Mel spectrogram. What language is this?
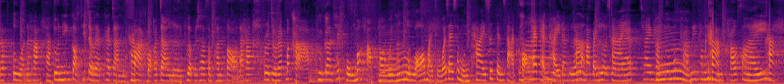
Thai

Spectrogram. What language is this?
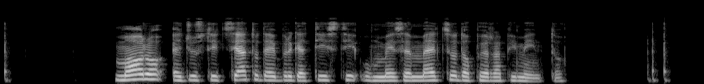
Italian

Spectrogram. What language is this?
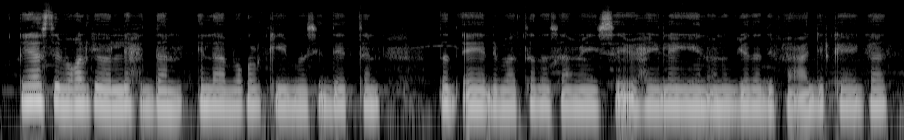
Somali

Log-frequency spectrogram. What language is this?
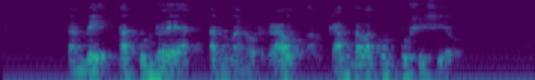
Catalan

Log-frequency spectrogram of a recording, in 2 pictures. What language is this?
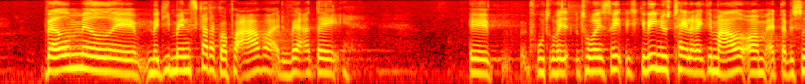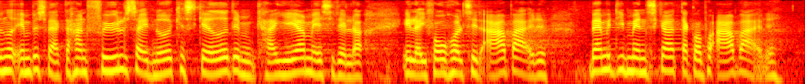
Danish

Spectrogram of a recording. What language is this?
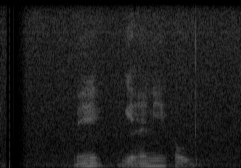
Sinhala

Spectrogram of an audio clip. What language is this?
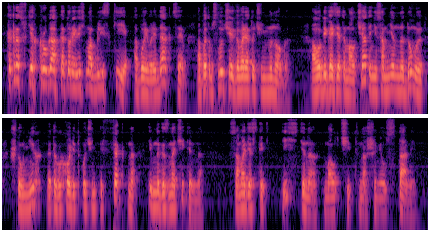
Russian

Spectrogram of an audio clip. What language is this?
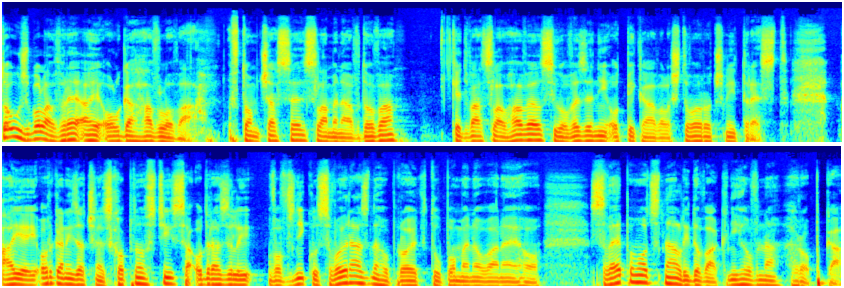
Slovak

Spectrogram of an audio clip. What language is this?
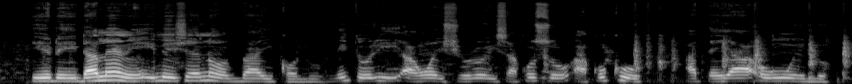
Yoruba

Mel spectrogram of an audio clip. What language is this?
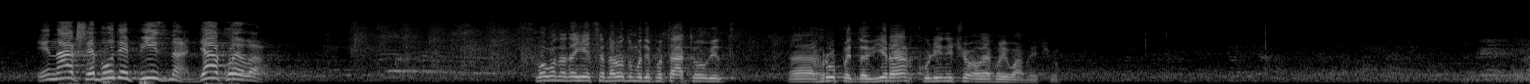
Ukrainian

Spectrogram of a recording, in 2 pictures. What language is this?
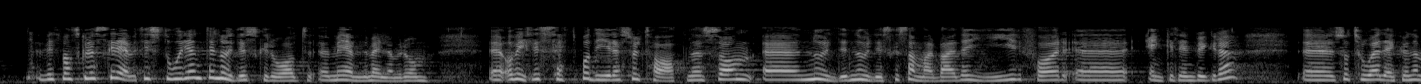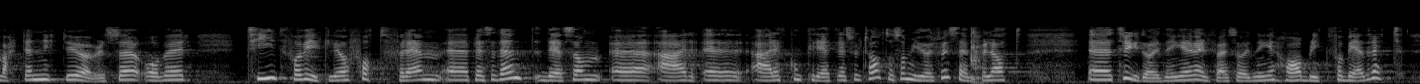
Norwegian Bokmål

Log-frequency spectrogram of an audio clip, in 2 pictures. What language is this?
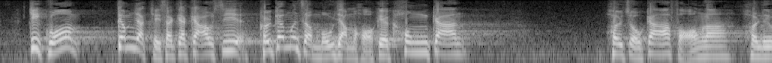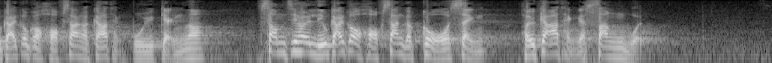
Cantonese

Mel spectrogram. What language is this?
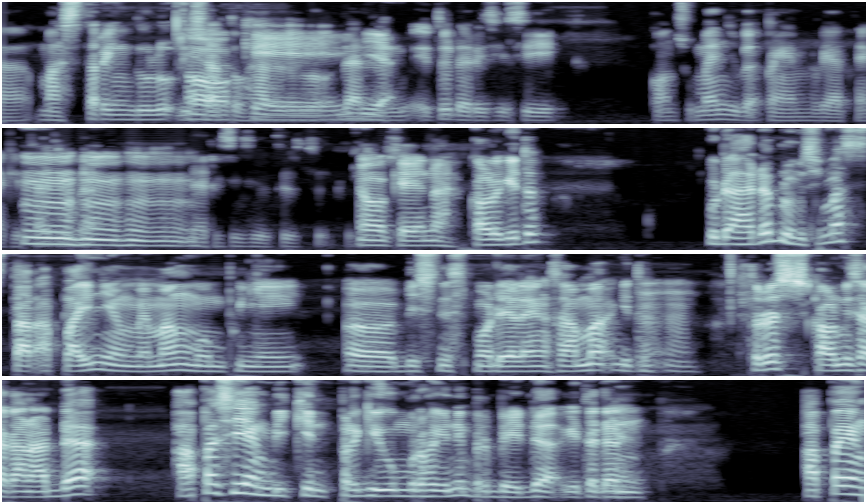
Indonesian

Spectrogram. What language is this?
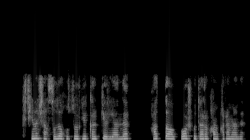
Uzbek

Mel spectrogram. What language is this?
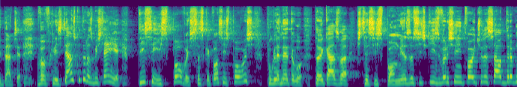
Bulgarian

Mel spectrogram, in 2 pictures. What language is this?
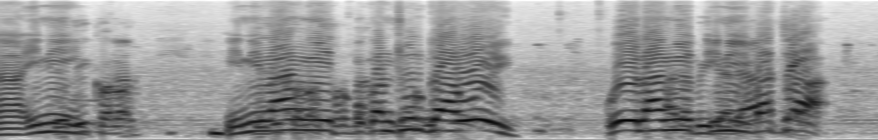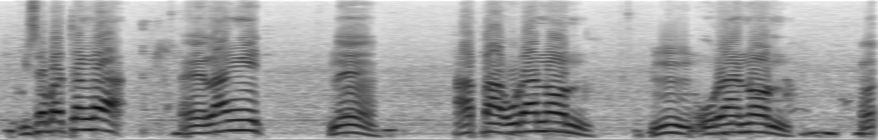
Indonesian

